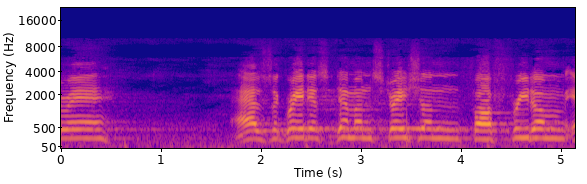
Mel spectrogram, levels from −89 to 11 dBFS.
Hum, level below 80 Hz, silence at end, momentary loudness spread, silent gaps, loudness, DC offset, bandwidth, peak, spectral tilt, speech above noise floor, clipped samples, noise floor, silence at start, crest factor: none; -50 dBFS; 0 s; 9 LU; none; -19 LUFS; under 0.1%; 10 kHz; -4 dBFS; -5 dB/octave; 27 dB; under 0.1%; -47 dBFS; 0 s; 18 dB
